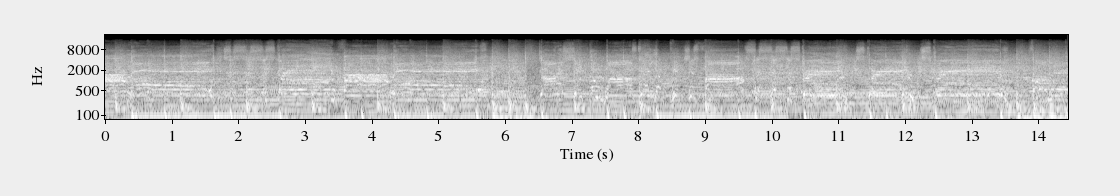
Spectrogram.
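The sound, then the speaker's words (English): A band's new rock single plays loudly and steadily throughout, with driving drums, heavy guitars and a strong low end filling the mix; there is no talking over it. “But this is the next single.”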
